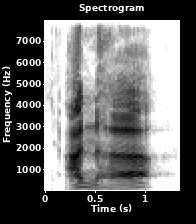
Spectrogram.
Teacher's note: ولم یجدوا، میم ساکن بهش یا اظهار شفوی. عنها، نون ساکن بهش های دو چشم اظهار حلقی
